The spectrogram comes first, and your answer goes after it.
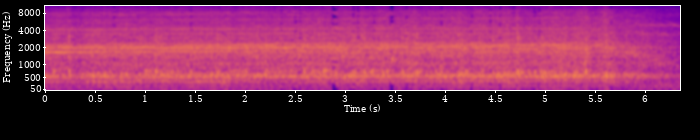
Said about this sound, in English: we're going to go ahead now and start mixing this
